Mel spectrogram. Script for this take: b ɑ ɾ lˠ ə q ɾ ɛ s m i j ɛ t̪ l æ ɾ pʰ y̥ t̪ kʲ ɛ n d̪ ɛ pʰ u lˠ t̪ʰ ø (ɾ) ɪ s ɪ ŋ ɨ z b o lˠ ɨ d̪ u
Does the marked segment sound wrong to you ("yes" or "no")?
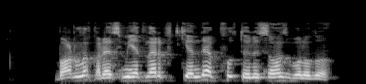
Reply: yes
